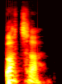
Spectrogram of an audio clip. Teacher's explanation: Again, we've got that short U followed by a schwa sound. They sound the same, and The only difference is this is stressed, and this one isn't.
